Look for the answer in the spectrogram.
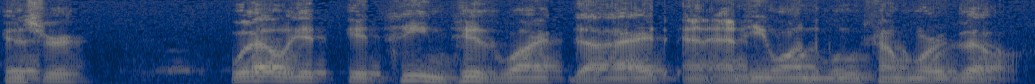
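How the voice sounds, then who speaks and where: A man plays a simple frontier townsman in a vintage radio western. The delivery is folksy, halting and earnest, at a middle pitch. The old recording is roomy and slightly distant. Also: flat delivery, close to an everyday voice. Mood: earnest, deferential.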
